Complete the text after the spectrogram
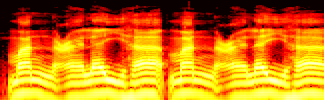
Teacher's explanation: Bunyi nun sukun atau bunyi tanwinnya dibaca jelas kemudian tidak didengungkan maka dibaca pendek saja. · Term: izhar halqi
